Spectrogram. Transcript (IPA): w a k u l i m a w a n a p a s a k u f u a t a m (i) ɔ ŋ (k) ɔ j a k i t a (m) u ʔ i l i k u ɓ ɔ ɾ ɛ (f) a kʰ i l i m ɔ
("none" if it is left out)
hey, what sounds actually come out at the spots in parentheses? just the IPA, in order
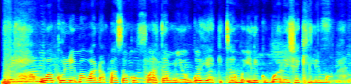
i, ɡ, m, ʃ

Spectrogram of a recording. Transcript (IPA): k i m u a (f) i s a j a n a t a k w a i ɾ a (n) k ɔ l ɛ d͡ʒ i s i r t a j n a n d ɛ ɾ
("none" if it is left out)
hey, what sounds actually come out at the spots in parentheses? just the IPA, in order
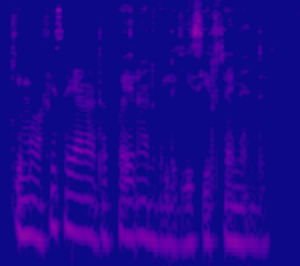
f, n

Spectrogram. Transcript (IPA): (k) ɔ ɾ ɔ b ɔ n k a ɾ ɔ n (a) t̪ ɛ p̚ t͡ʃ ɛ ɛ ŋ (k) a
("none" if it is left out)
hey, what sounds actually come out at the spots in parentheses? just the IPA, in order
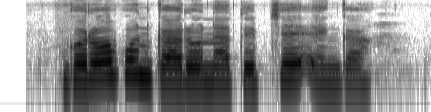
ɡ, a, ɡ

